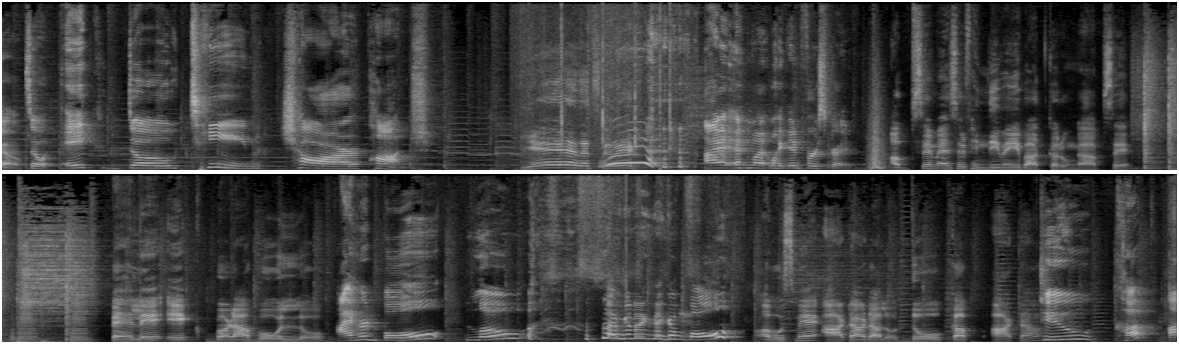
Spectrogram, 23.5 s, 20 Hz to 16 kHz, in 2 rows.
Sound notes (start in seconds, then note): 9.0 speaking in Hindi; 16.9 laughs; 19.4 speaking in Hindi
